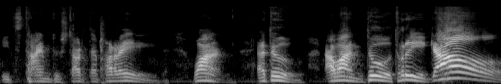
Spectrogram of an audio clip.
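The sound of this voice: A put-on character voice at a middle pitch. It moves at a fairly slow pace.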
